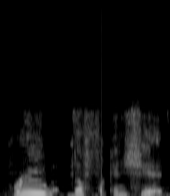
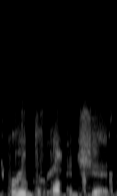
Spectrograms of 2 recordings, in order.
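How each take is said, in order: First: "Prove" drawn out with a rising pitch; slow, heated repeat of the demand; louder, slower insistence. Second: Said in the usual way. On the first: Real, not acted. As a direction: demand it again, harder.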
